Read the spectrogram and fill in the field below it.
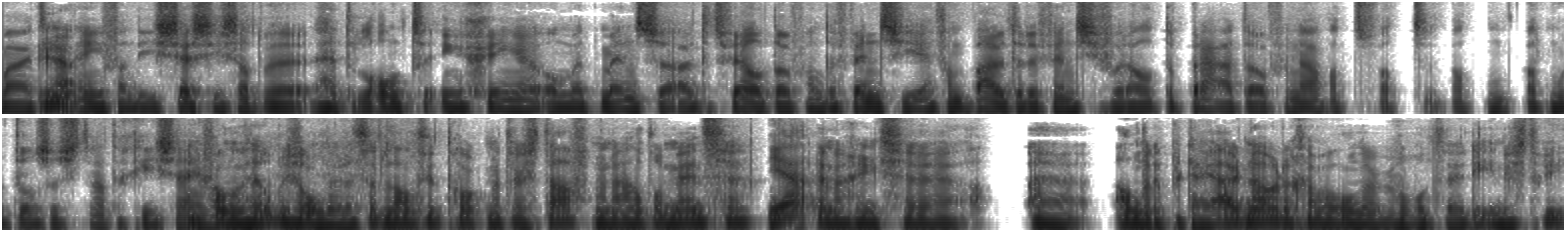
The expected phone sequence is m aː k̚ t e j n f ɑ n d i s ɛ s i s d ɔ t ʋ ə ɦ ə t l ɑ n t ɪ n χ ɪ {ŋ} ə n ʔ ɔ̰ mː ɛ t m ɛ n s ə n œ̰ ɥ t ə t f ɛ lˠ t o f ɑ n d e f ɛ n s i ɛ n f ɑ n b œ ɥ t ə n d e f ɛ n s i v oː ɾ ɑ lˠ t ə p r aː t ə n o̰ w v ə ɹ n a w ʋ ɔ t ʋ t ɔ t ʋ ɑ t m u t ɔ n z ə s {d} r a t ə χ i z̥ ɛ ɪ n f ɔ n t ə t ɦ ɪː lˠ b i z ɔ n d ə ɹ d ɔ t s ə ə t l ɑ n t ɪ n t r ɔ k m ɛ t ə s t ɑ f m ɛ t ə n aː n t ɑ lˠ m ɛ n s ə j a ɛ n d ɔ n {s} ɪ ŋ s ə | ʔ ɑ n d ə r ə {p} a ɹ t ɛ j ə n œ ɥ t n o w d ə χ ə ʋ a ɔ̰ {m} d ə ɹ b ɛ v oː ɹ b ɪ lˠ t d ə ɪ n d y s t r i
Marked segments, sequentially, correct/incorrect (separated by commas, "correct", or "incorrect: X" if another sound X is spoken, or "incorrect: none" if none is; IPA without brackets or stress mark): correct, incorrect: t, incorrect: χ, correct, incorrect: n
